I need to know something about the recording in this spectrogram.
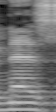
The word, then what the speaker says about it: NES: i think i think i think americans says nes don't they need it yeah nes yeah so nez and snez yeah for the uk yeah that's what we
